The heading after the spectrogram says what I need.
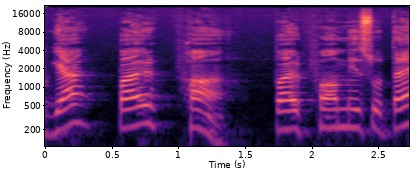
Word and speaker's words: parfum: Next word है PARFUM, तो ये हो गया परफम, परफम मीन्स होता है परफ्यूम।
